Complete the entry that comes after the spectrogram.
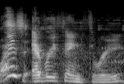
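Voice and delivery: voice breaking high in the middle of the line. Chatting while playing a game, voice breaking. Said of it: "Why did my voice just break?".

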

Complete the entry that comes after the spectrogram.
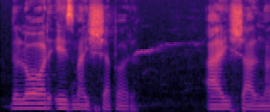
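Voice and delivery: very low, soft, unhurried, word-by-word reading. Showing how people read a psalm in prayer time: slow deliberate reading. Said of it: "very deliberately just read it slowly".

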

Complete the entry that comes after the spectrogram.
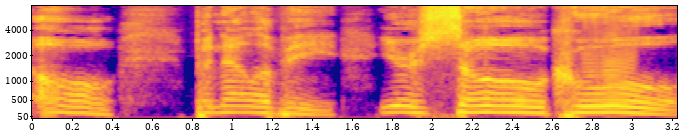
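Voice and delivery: mock, heavily sarcastic, very loud, very slow gush. Retelling an awkward line a man said to penelope: mock-sarcastic retelling. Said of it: "he said it like so sarcastically".

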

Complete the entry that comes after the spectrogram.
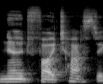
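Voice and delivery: put-on English accent. Saying a made-up word just for fun: English accent. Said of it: "that's a fun word to say in an English accent".

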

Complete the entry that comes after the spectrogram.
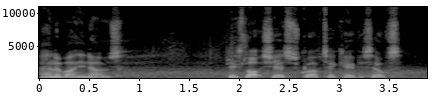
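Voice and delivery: breathless, winded voice. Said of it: "I'm so out of breath".

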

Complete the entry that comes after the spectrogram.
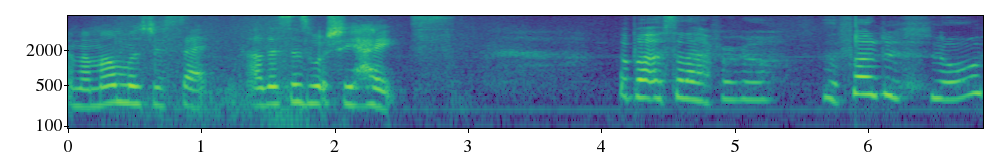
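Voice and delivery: yawning while speaking. Just woke up during a morning thunderstorm, yawning while talking. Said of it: "I'm yawning".

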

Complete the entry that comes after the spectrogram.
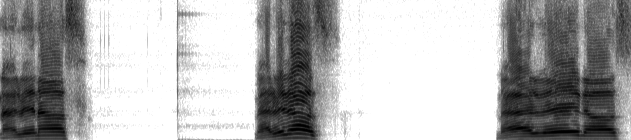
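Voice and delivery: loud, high-pitched shout, calling out.

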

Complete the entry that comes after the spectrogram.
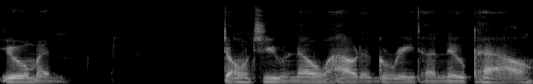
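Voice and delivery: put-on skeleton character voice. Reading the skeleton's game dialogue aloud: Sans voice. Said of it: "I got his voice".

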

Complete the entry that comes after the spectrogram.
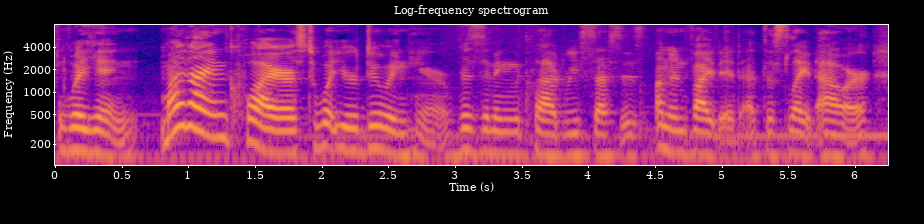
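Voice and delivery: ordinary delivery

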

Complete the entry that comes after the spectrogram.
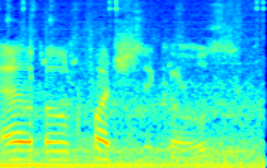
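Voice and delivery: put-on slow, slight British accent.

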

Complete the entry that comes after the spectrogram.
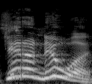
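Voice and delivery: put-on thick Scandinavian accent, very high, shrill, very loud. Act out the man who pops into the frame in a commercial, IKEA commercial guy, heavy Scandinavian accent. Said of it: "heavy, like, you know, Scandinavian accent".

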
